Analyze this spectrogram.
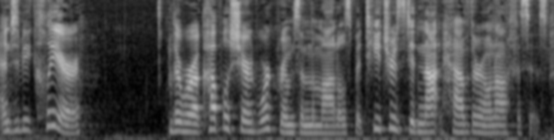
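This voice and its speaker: Bright and sharp in tone, a woman talks at a fairly quick pace. Her medium pitch moves with lively intonation. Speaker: high school English teacher. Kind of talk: prepared public comment at board meeting. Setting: public board meeting. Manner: slight nervous vibrato.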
